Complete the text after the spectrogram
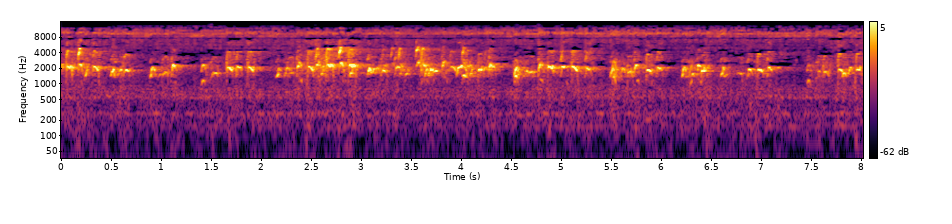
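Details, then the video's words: White-fronted nunbirds (Monasa morphoeus) in Brazil give a dense, rollicking chorus of overlapping whistled notes with steady, chattering energy throughout, rising briefly louder in the middle. "Canto pássaro Chora-chuva-de-cara-branca (Monasa morphoeus)"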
